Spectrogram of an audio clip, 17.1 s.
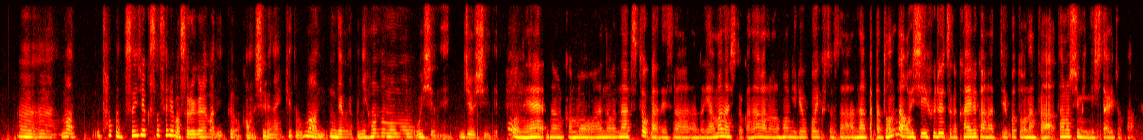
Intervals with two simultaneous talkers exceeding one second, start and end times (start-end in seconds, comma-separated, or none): none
